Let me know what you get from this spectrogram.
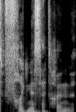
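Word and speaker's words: Frognerseteren: It's Frognesetren. So it's up in the hills. It's spelled sort of like Frogner. That's the place, Frogner, and then Setteren, Setteren.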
